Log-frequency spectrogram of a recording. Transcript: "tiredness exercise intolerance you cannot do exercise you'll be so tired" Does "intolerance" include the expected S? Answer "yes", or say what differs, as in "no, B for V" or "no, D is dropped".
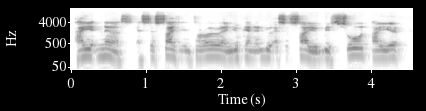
no, S is dropped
